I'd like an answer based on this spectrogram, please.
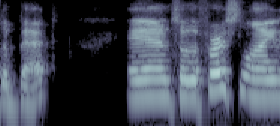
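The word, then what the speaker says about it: בית: How is that pronounced? B. B, like ball, right? So that's bet. It's called a bet.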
